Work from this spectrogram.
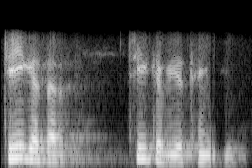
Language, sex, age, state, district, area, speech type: Hindi, male, 18-30, Madhya Pradesh, Jabalpur, urban, conversation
